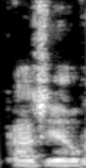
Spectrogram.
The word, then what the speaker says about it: Raggio: Raggio? R-A-G-G-I-O. How would you pronounce that? – Raggio. Raggio. Sounds good to me.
